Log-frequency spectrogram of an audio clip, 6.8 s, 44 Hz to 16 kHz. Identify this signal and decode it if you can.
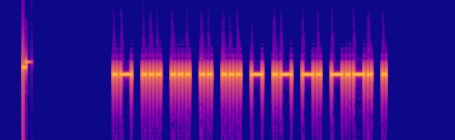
Morse code, heard as a keyed tone, about 22 wpm, 700 Hz. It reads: ASSISTANCE
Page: morse-code-ninja-practice-22wpm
